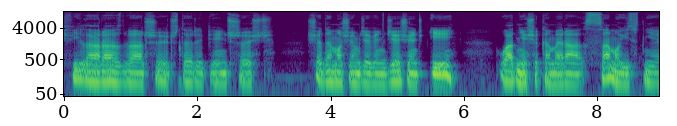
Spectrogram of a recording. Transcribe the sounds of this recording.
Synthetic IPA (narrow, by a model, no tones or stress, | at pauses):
fʲilaɾazd̪vatʂɘ̰t͡ʂt̪ɛɾɘpʲjeɲt͡ɕʂɛ̰ɕt͡ɕ | ɕɛd̪ɛmɔɕɛmd͡ʑevʲeɲd͡ʑd͡ʑeɕeɲt͡ɕi | wad̪ɲɛɕɛka̰mɛɾasamɔist̪ɲɛ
